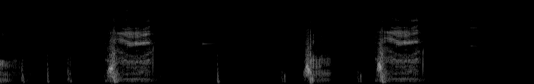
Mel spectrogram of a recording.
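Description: A pig squeals sharply in pain, twice.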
